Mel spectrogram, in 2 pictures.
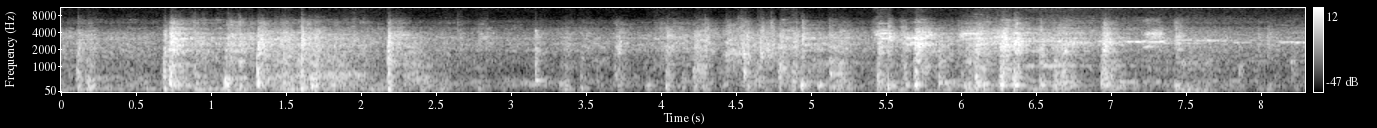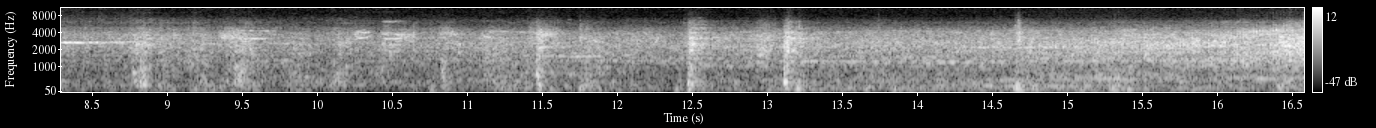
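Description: Moving passenger train heard from an open coach doorway: wheels clattering irregularly over rail joints over a steady running rumble. The clatter is heaviest in the first half and thins out later.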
